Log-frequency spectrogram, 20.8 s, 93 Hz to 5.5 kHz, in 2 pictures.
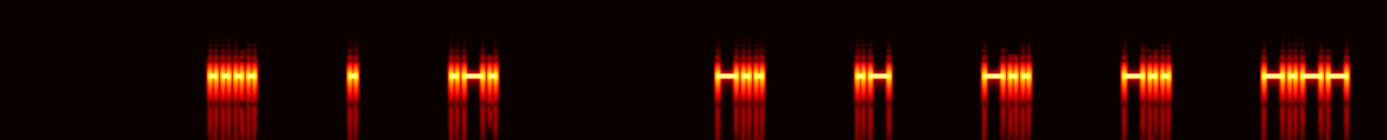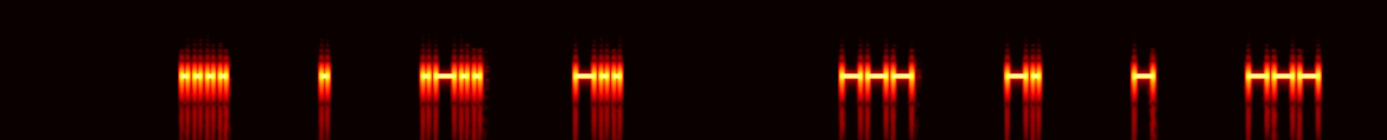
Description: Morse code, heard as a keyed tone, about 25 wpm, spaced as for 10 wpm, 600 Hz. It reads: HER DADDY HELD ONTO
